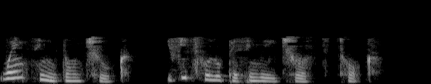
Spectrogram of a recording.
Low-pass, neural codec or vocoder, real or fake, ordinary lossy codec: 3.6 kHz; none; real; MP3, 16 kbps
